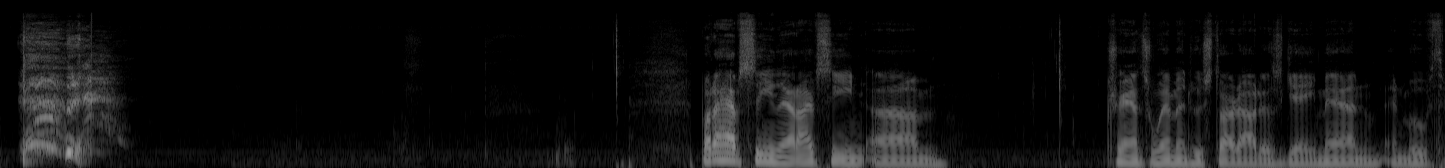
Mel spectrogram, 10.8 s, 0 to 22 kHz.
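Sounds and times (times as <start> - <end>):
short rough cough: 0.1 - 1.1
speech: 5.2 - 7.2, 8.4 - 10.8.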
